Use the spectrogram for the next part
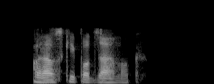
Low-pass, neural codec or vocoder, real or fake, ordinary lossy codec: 5.4 kHz; none; real; AAC, 24 kbps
